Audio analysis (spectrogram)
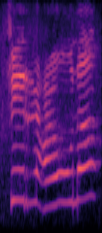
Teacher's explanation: فرعون میں جو واو ہے یہ واو لین ہے، کیونکہ واو ساکن اور اس سے پہلے زبر ہے تو واو لین کو ہم جلدی سے پڑھیں گے نرمی کے ساتھ بغیر کھینچے۔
